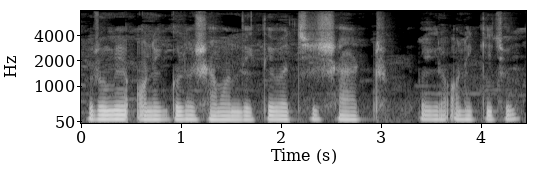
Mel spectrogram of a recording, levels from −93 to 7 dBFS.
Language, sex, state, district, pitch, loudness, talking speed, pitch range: Bengali, male, West Bengal, Alipurduar, 110 Hz, -17 LUFS, 120 wpm, 105-115 Hz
